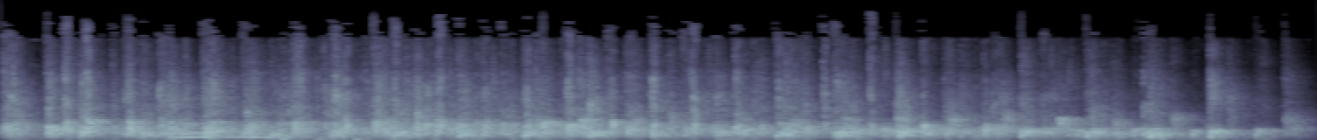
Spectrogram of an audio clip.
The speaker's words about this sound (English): Please show your appreciation for Anakana Schofield.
